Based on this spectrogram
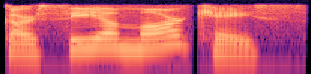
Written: Garcia Marquez

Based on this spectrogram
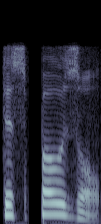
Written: disposal

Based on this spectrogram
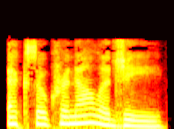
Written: exocrinology

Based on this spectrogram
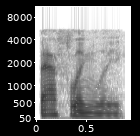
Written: bafflingly

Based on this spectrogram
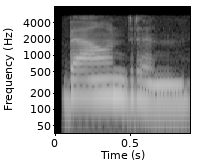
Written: bounden

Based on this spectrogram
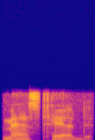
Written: masthead

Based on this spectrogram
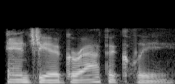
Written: angiographically

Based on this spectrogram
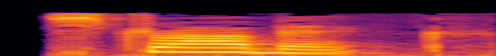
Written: strobic

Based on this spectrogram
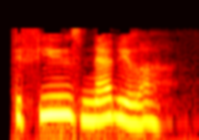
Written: diffuse nebula

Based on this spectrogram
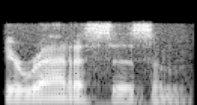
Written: erraticism

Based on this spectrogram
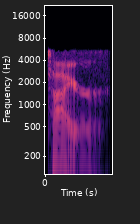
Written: tyer

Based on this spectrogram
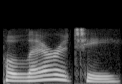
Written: polarity

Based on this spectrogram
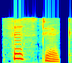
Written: fistic

